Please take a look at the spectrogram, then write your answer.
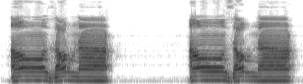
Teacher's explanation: حمزہ نون زبر ان، ذال را زبر ذر، انذر، نون الف زبر نا، انذرنا، انذرنا۔ نون کے اوپر اخفا کریں گے، را کو موٹا پڑھیں گے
